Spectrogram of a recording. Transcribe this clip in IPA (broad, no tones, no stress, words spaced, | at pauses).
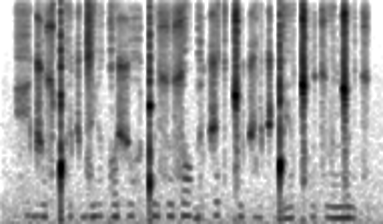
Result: xid͡ʒus ǃʰət͡ʃd͡ziə̯ ɡɔ ʃuxǃʉsusɔ ɡʉt͡ʃət͡s ǀʉt͡ʃʎit͡ʃɡ͡ǃeə̯ ǀʰut͡svəŋ͡ǀʉt͡s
